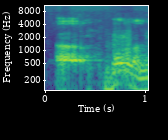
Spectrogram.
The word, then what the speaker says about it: Balaam: And they, Balaam, I think I'm saying that right. Balaam, yeah, I said that right.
